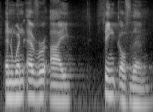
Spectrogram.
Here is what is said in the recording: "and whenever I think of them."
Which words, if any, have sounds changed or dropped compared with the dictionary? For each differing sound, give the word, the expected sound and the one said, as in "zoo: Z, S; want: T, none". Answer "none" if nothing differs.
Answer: none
